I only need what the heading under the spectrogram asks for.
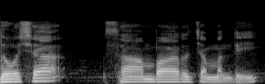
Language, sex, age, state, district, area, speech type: Malayalam, male, 45-60, Kerala, Alappuzha, rural, spontaneous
